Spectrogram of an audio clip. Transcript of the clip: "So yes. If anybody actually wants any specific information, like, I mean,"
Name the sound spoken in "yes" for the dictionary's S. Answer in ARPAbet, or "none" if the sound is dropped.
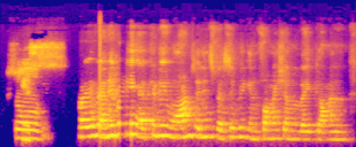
none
